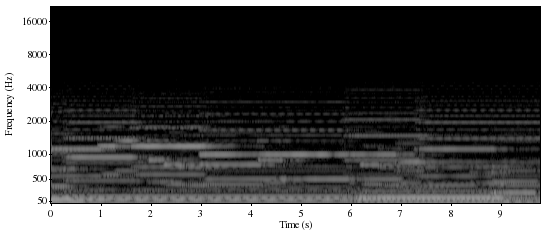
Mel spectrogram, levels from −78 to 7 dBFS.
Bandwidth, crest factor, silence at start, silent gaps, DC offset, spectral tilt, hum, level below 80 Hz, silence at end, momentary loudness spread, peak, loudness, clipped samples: 8.4 kHz; 12 dB; 0 s; none; under 0.1%; -8.5 dB/octave; none; -40 dBFS; 0 s; 4 LU; -22 dBFS; -35 LUFS; under 0.1%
